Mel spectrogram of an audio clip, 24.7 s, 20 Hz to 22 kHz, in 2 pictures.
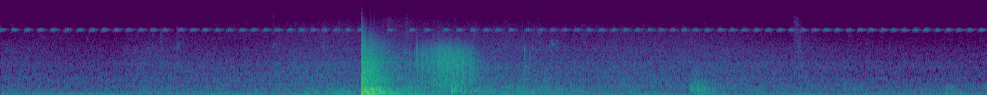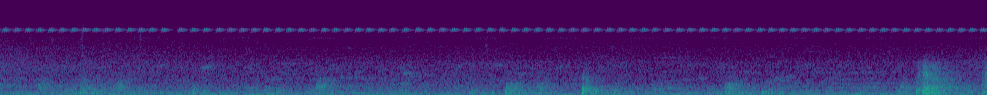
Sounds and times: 0.0s Wind 24.6s
3.6s Fireworks displays 9.1s

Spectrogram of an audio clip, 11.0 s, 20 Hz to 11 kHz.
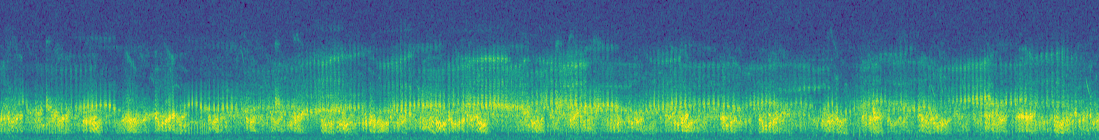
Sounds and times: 0.0s Frogs chatting in the lake 10.9s

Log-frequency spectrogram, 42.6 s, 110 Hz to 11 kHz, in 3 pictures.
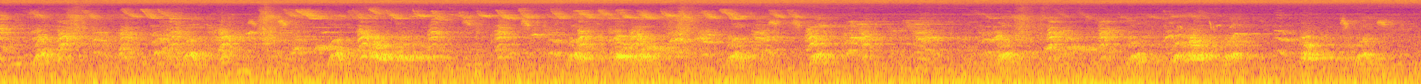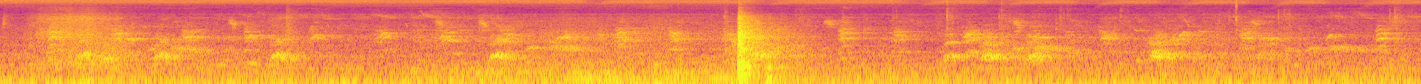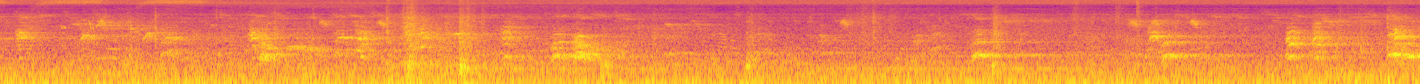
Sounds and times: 0.0s Birds singing 14.4s
15.0s Birds singing 21.2s
19.2s traffic sound 22.6s
22.2s Birds singing 42.6s

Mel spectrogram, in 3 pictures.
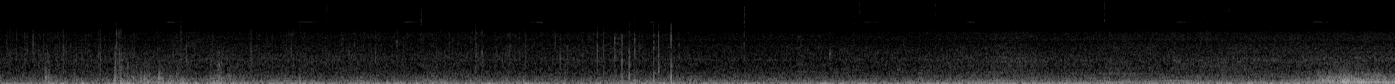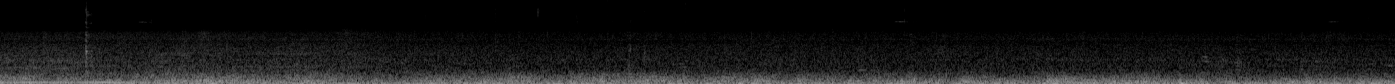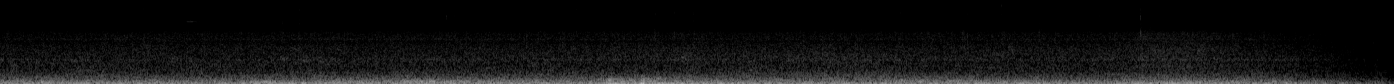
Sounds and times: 0.0s Raindrop sound 41.8s
0.0s Walking in the rain 41.8s
12.4s Thunder 27.2s

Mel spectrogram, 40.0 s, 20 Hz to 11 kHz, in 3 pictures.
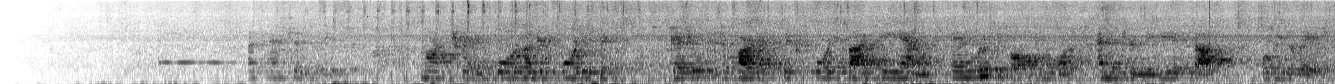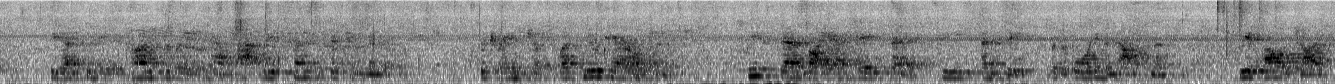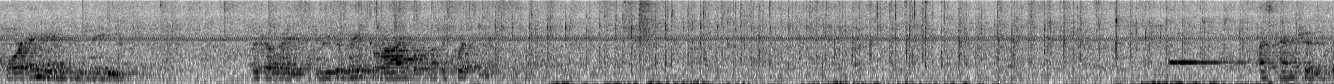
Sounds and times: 2.2s many traveller were passing by 40.0s
23.5s People were surrounding by the gate 40.0s

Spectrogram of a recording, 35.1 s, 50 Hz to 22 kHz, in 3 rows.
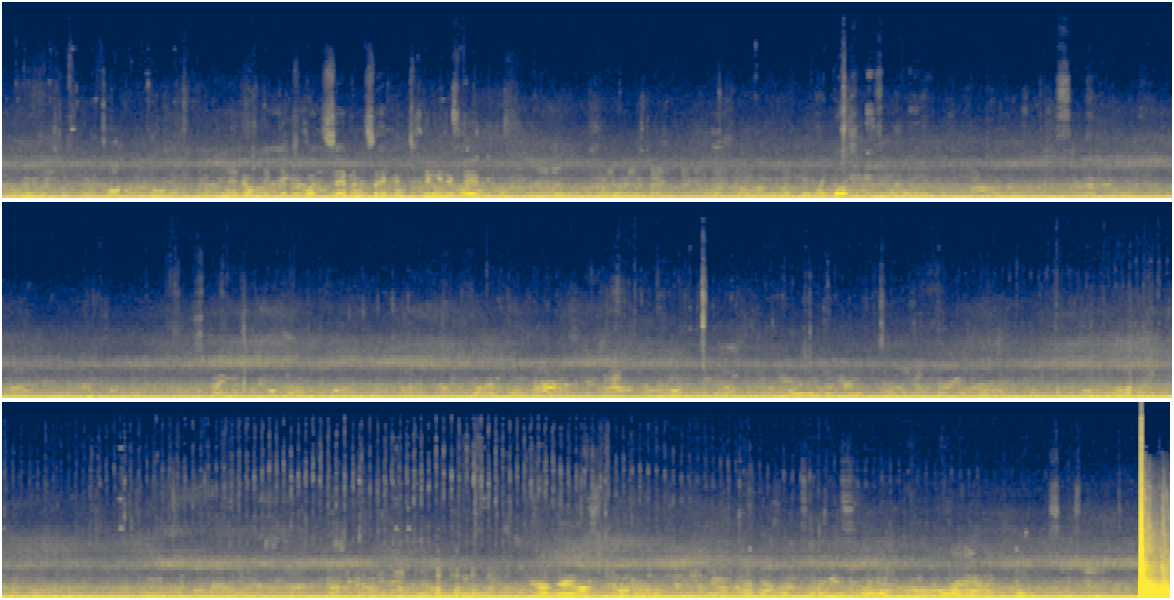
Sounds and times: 34.8s implosion 35.0s

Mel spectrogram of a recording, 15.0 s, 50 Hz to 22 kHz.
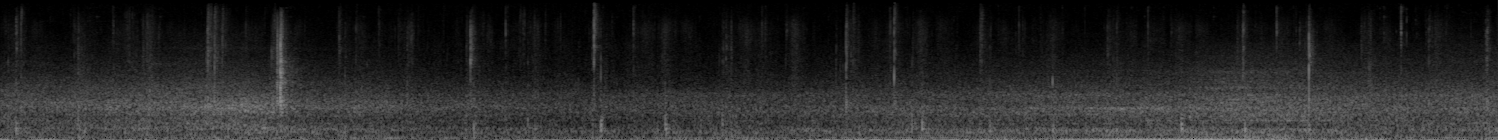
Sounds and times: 4.0s walking 14.9s

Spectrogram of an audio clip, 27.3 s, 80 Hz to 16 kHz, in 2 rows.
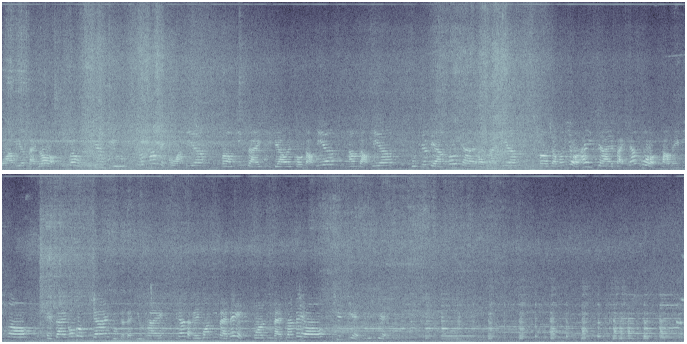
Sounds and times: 0.0s sale of ice cream 27.3s

